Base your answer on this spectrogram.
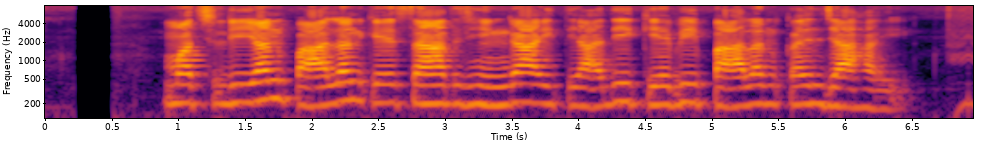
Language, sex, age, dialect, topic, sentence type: Magahi, female, 18-24, Western, agriculture, statement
